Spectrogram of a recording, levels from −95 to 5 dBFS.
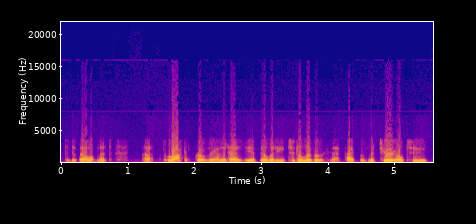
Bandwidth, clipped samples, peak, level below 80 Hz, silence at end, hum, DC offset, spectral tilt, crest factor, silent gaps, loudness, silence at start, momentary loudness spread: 7.2 kHz; under 0.1%; -2 dBFS; -48 dBFS; 0.1 s; none; under 0.1%; -8.5 dB/octave; 12 dB; none; -14 LUFS; 0.1 s; 12 LU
